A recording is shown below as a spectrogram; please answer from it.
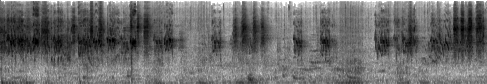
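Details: Pet budgies keep up high, scratchy chatter meant for a lonely bird. Quick chirps and warbles come in uneven bursts with short quieter gaps between them.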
